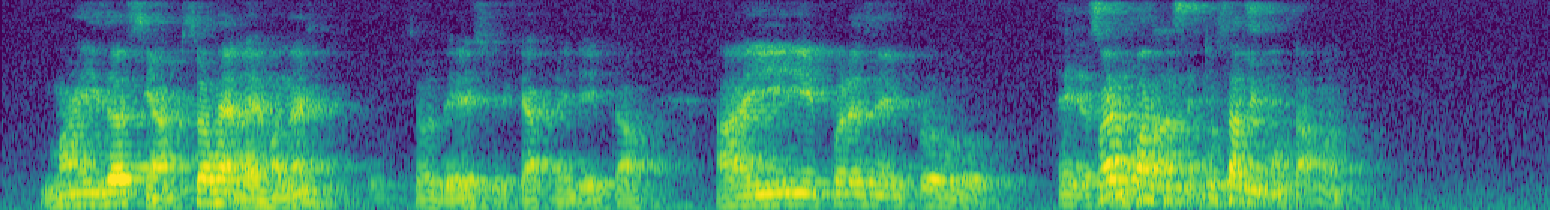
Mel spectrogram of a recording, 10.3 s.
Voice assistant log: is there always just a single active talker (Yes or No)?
No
